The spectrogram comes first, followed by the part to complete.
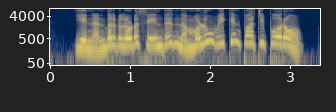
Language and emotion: Tamil, happy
